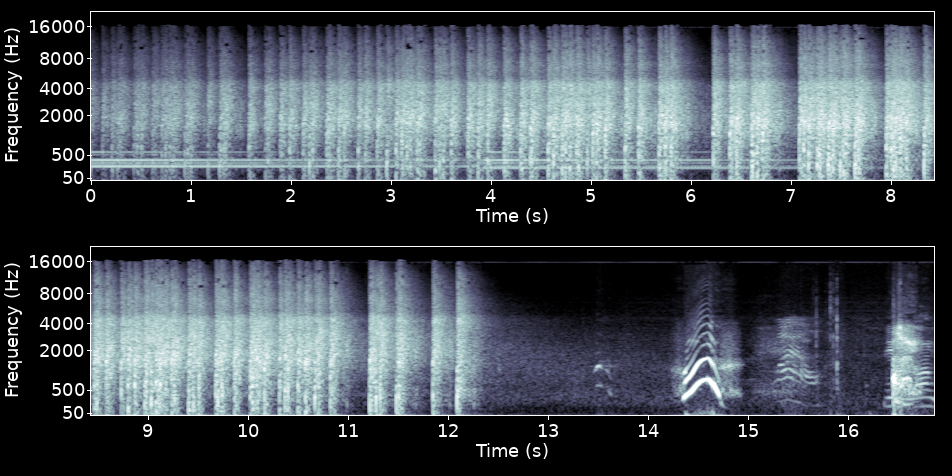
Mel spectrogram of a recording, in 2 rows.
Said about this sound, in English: He would reenact the 4th of July firework rigging.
